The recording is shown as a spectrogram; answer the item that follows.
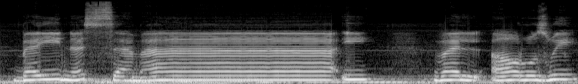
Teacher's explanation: را کو پر پڑھیں گے کیونکہ را ساکن سے پہلے زبر ہے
